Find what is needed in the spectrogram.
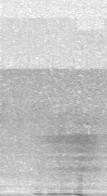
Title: snoring 😪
